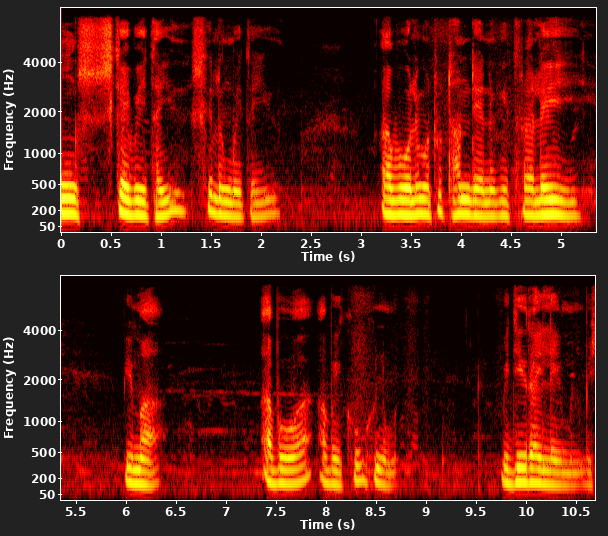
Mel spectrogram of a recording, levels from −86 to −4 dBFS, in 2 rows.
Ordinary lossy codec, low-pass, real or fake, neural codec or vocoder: none; 7.2 kHz; real; none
